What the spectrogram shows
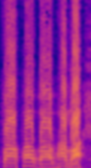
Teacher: ওষ্ঠ মানে ঠোঁট, প থেকে কি ম পর্যন্ত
